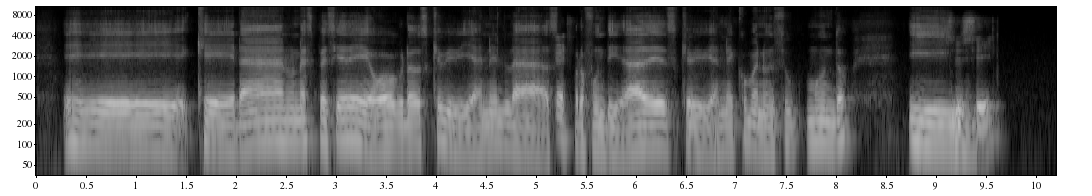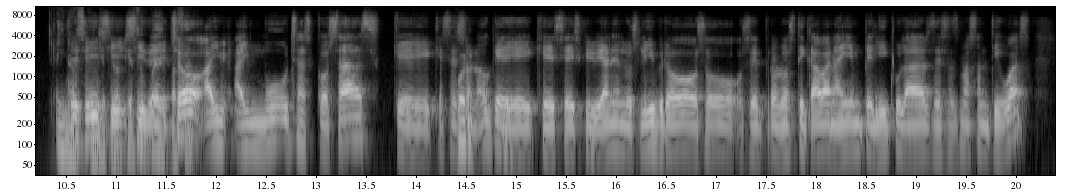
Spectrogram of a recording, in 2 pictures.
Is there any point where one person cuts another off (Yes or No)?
Yes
